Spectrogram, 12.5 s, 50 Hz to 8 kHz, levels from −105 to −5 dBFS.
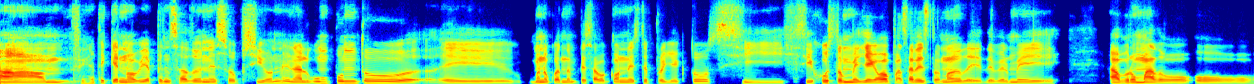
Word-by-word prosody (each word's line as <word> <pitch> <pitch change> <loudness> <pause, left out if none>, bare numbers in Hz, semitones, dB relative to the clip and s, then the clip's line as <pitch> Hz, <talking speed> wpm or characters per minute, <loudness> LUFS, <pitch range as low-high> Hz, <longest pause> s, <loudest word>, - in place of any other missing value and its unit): Am, 125 -3 +6
fíjate 175 +7 -8
que - - +4
no 125 +1 +2
había 145 +3 +1
pensado 140 -2 -1
en 135 -1 -1
esa 135 0 -2
opción. 130 +7 -4
En 170 - -2
algún 145 +6 +1
punto, 175 -6 -1 0.2
eh 120 -1 -2 0.2
bueno, 125 0 0
cuando 120 0 -2
empezaba 115 +5 -3
con 125 -3 -2
este 120 - -4
proyecto, 140 +8 -5
sí 115 -6 -6
sí, 125 - -4
justo 135 +2 +1
me 125 -3 +3
llegaba 125 +2 +8
a 135 - -2
pasar 125 +2 +2
esto, 120 -2 +2
¿no?, 145 +4 +2
de 125 - -2
de - - -6
verme 125 0 -3 0.5
abrumado 125 +1 +5
o 120 -1 -6
125 Hz, 160 wpm, -25 LUFS, 120-135 Hz, 0.5 s, llegaba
